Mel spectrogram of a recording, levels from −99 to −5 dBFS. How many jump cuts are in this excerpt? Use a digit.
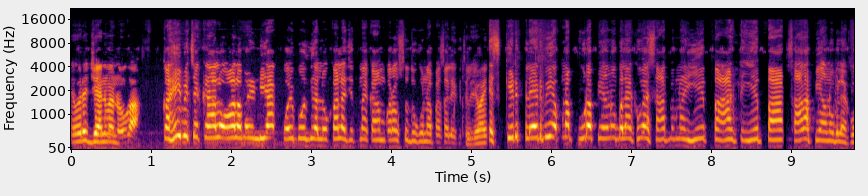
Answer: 2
